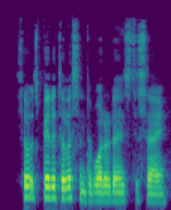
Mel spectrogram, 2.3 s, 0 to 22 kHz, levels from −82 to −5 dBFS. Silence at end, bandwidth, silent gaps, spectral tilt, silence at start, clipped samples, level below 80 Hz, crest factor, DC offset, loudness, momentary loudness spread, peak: 0.1 s; 16 kHz; none; -4.5 dB/octave; 0.25 s; under 0.1%; -64 dBFS; 16 dB; under 0.1%; -20 LUFS; 6 LU; -4 dBFS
